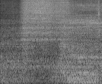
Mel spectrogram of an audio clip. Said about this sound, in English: So right now I'm putting water in the boiler.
